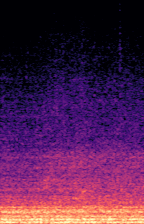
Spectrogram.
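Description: A steady rough hum with a dry, gritty growl under it and no change in speed: the fan motor bearings are worn and failing.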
